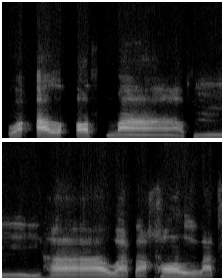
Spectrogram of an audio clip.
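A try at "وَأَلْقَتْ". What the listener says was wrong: Wa alqat. Jangan karena lagu tiba-tiba jangan, lamnya idhar. Jangan ditahan, dilepas. Wa alqat wa alqat ma wa alqat ma fiha wa takhallat.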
